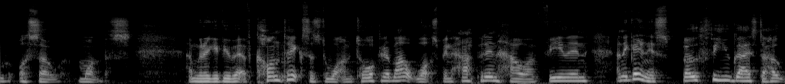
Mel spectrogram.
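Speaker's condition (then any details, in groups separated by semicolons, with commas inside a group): No condition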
